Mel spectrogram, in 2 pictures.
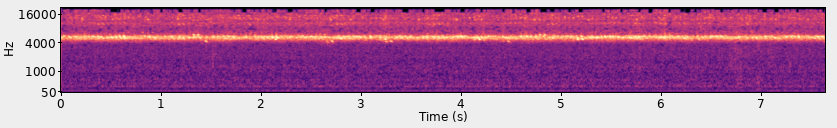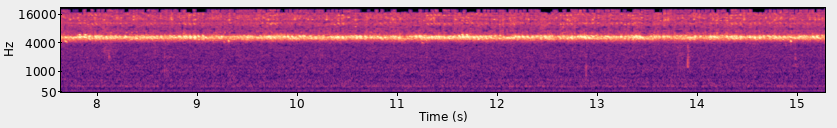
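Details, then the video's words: A crowd of crickets on a cricket farm producing a constant piercing chirp chorus, level and even from start to finish, with a soft low drone in the background. "Sound of a Cricket Farm"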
